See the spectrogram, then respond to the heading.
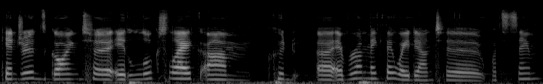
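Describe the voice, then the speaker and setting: A woman's voice: fairly high pitch, fairly even intonation, normal speed, pushed and bright, slight background noise, rough recording. A woman gaming with friends on voice chat, joking and swearing in casual banter. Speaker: gamer.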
